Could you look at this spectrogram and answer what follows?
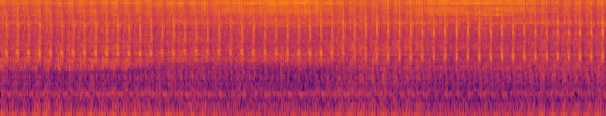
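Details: Subaru boxer engine at idle: sharp, regular knocks about three per second over steady idle, internal engine knock; owner weighing repair versus replacement engine.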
